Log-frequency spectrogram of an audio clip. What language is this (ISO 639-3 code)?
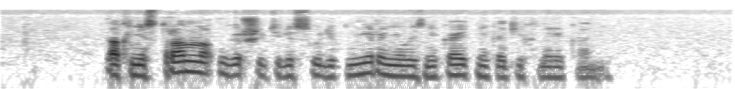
rus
